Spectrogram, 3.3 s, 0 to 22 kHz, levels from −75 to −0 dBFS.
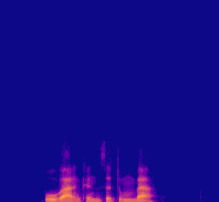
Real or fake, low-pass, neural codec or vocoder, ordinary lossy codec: fake; 7.2 kHz; codec, 16 kHz, 0.2 kbps, FocalCodec; Opus, 16 kbps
